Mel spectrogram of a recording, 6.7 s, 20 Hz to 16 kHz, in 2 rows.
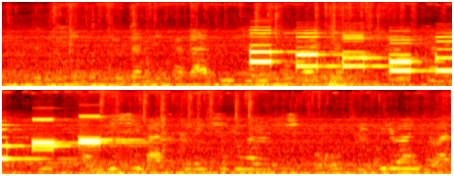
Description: Multi-frequency trunk signalling (R1, as on North American trunks), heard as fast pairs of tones, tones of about 160 ms, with room echo and the noise inside a bus. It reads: KP 85240 ST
